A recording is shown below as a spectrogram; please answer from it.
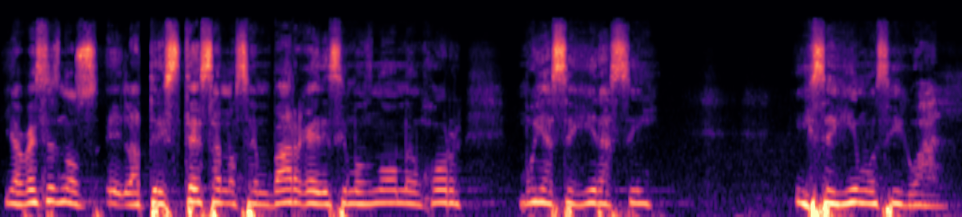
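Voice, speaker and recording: A man with a Mexican Spanish accent preaching a sermon as pastor, fervent and repetitive, swinging between loud and quiet. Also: high-pitched, level tone, moderate pace, big-room sound. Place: church hall.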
